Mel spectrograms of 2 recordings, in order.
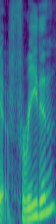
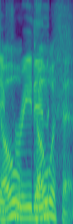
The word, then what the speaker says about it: Friedan: the 1960s uh uh Betty freden that's how I'm going to pronounce it at least your Friedan freden we'll say freeden she wrote the feminist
